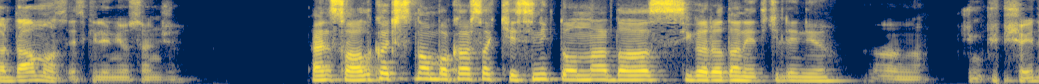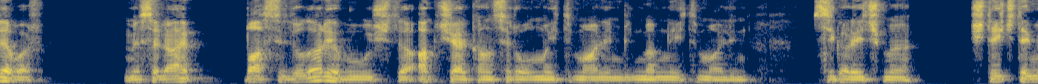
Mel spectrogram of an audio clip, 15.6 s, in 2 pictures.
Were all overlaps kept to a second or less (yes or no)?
yes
